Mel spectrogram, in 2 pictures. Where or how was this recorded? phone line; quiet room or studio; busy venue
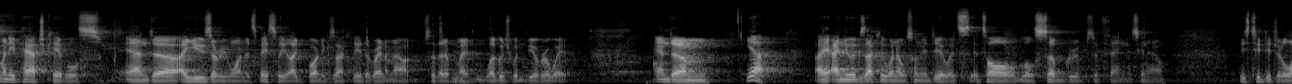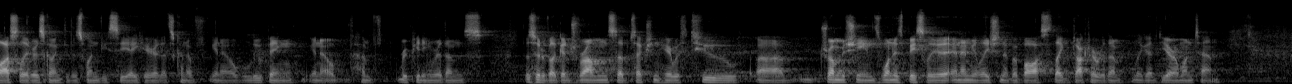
busy venue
